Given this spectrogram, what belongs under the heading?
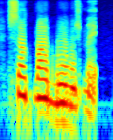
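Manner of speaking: a cheeky, loud jeer; loud taunt. Real, not acted. Racer gloating loudly at Hülkenberg after a pass, loud jeer. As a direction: shout the insult at the rival car.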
